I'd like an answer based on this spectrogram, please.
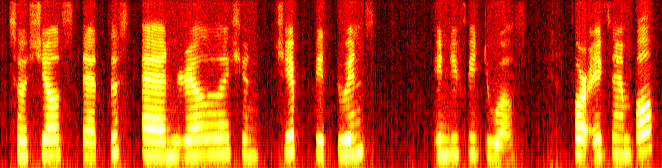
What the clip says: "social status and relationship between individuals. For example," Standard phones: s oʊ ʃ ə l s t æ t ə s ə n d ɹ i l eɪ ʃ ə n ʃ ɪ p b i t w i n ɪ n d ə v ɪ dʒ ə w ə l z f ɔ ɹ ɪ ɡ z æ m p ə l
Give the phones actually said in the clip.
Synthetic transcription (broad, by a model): s oʊ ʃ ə l s t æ t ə s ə n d ɹ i l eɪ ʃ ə n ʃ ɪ p b i t w i n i n d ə f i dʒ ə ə l s f ɔ ɹ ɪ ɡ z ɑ m p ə l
